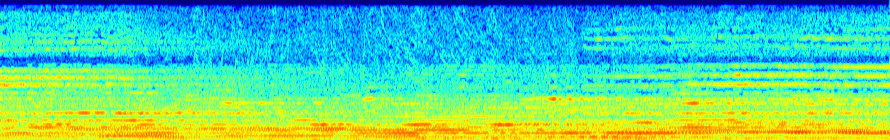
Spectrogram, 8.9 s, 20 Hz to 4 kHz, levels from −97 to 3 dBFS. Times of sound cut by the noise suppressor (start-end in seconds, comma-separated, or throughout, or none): none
